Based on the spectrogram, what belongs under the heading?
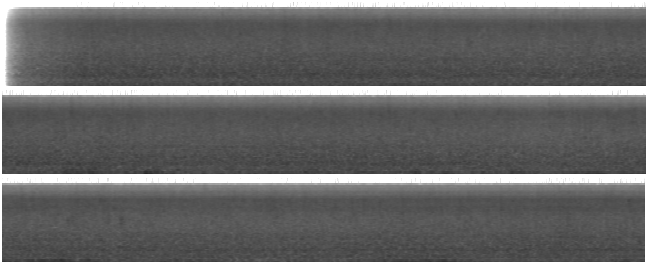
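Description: Heavy rain pouring down steadily, a dense even hiss that fades in over the first second.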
